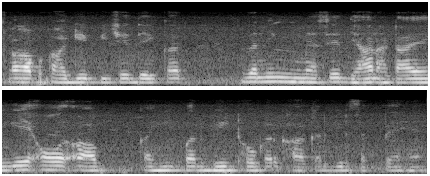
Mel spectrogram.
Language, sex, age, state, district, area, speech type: Urdu, male, 18-30, Uttar Pradesh, Muzaffarnagar, rural, spontaneous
